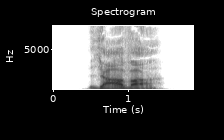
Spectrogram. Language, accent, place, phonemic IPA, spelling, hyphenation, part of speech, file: German, Germany, Berlin, /ˈjaːvaː/, Java, Ja‧va, proper noun, De-Java.ogg
- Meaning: 1. Java (an island of Indonesia, the world's most populous island) 2. Java (programming language)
